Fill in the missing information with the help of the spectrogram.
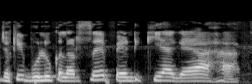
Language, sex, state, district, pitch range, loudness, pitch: Hindi, male, Jharkhand, Palamu, 160-185 Hz, -14 LUFS, 175 Hz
